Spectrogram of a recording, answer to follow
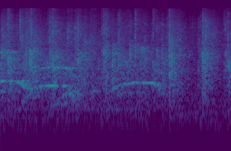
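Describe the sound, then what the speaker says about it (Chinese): Applause rings out from a church congregation during a sermon, a steady patter of clapping lasting a couple of seconds at moderate volume. "演讲稿这边说此时要拍手，对吧？"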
